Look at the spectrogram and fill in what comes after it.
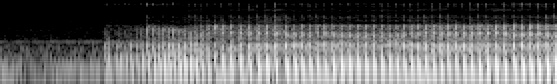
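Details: Deep, fluttering snore from a sleeping Dogue de Bordeaux mastiff, starting quietly and building into a loud, rhythmic rattle that continues to the end.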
